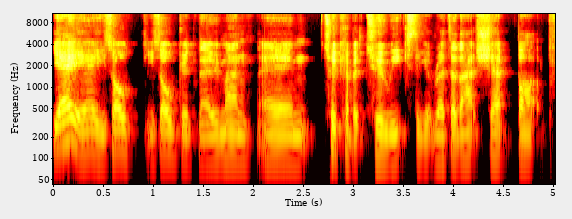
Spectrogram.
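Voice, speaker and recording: A man at a fairly low pitch with fairly even intonation, on a very clean recording with a silent background. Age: 40s. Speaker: SEO agency owner. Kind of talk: casual interview chat. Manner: casual, sweary.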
